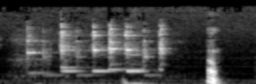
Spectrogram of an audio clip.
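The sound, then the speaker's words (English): A phone rings with a quick run of bright electronic ringtone notes, followed by a brief louder burst that sounds like someone reacting. “That's not Drew Harris on the phone by any chance.”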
